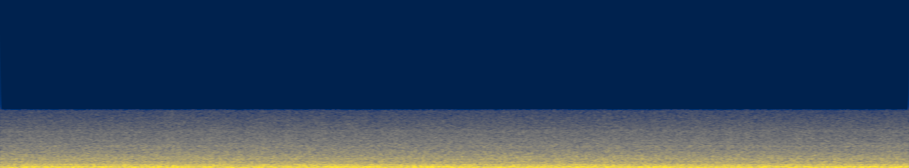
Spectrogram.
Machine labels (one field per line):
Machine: slide rail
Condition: normal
